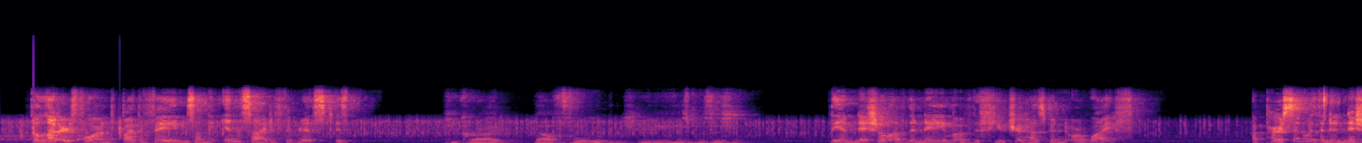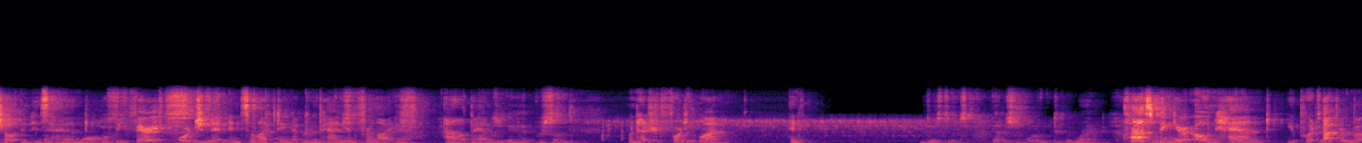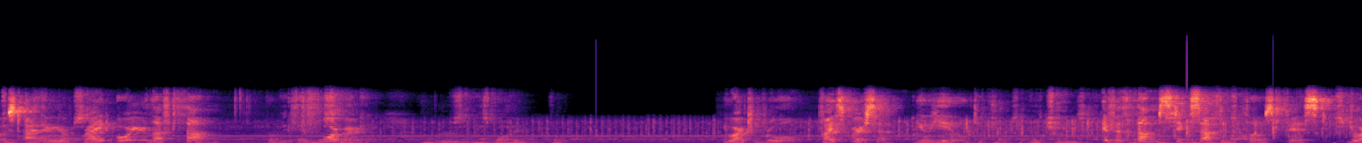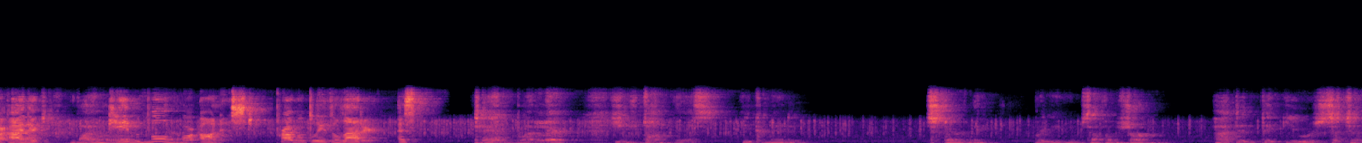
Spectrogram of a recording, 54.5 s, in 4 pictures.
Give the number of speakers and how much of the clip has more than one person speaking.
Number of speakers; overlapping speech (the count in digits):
2, about 26%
